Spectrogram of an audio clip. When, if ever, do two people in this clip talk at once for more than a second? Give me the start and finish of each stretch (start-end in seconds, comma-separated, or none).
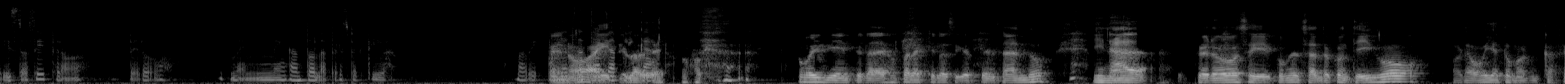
5.5-6.7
